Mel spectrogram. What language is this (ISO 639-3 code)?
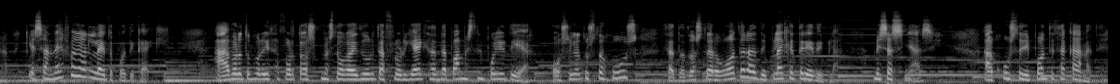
ell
